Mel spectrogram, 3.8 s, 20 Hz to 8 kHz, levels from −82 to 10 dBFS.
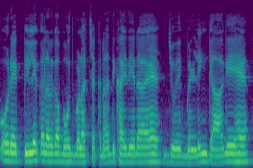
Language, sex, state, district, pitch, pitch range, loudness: Hindi, male, Uttar Pradesh, Shamli, 135 Hz, 130-140 Hz, -15 LUFS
